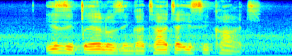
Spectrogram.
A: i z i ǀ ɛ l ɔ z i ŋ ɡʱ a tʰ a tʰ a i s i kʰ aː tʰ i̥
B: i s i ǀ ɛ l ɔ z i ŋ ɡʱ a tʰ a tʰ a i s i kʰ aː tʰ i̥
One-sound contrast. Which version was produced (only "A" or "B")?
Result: A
